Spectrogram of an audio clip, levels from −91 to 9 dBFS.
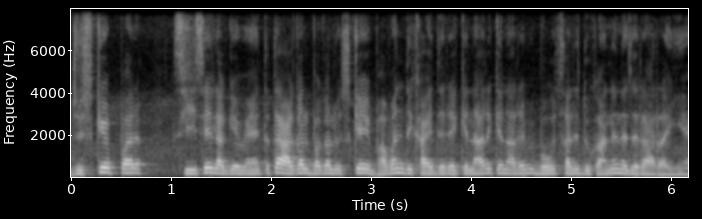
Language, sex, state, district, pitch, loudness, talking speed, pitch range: Hindi, male, Bihar, Araria, 185 Hz, -17 LUFS, 225 wpm, 175-200 Hz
